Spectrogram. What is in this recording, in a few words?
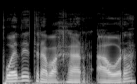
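can she work now, Spanish, male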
